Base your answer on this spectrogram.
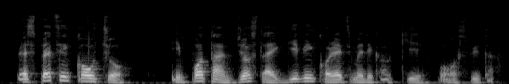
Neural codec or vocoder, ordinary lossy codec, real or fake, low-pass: none; MP3, 48 kbps; real; 10.8 kHz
